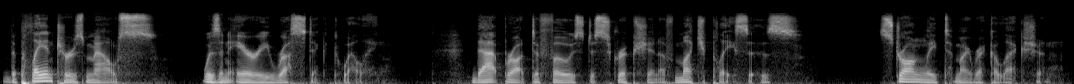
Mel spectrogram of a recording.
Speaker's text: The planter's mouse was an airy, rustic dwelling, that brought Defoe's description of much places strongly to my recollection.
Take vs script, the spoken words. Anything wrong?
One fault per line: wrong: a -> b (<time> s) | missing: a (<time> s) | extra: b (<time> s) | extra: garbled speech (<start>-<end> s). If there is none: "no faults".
no faults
